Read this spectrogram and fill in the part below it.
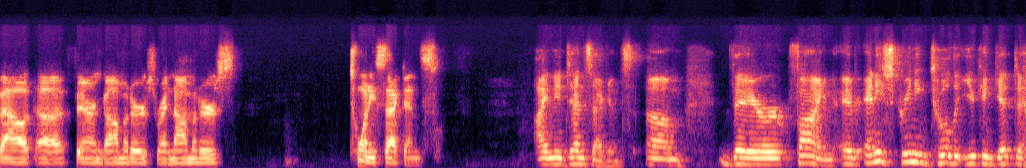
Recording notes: During this live interactive webinar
